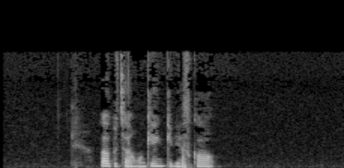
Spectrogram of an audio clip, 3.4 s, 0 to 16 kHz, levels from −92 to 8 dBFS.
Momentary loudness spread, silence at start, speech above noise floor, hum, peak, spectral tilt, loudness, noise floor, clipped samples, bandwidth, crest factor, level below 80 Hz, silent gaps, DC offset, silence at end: 5 LU; 0.75 s; 44 dB; none; 0 dBFS; -5.5 dB/octave; -20 LUFS; -62 dBFS; under 0.1%; 11.5 kHz; 22 dB; -50 dBFS; none; under 0.1%; 1.3 s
